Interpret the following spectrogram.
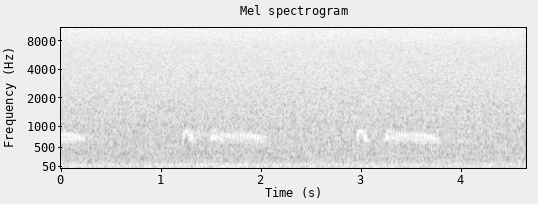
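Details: Wild cheetah calling at a waterhole webcam at Mabula Game Lodge, South Africa: faint steady hiss with three short flat whistled calls, each opening with a quick upward hook, spaced roughly 1.5 seconds apart.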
